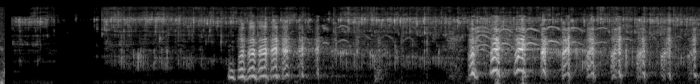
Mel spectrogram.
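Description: Tap water running in a steady stream, with a person laughing in quick high-pitched bursts from about two seconds in and again about five seconds in.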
